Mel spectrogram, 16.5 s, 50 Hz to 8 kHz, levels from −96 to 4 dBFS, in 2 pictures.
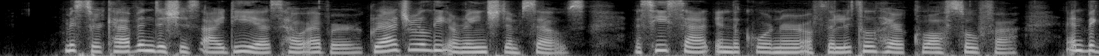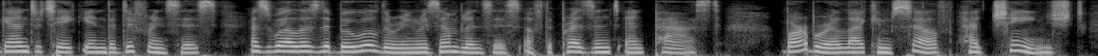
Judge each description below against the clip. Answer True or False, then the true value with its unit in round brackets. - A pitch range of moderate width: True (3.0 semitones)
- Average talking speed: True (155 wpm)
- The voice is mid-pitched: False (200 Hz)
